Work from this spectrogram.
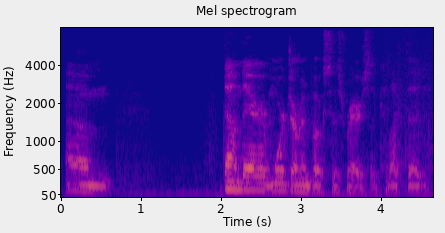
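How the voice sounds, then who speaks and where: A man's voice: lowish voice, slow, darkish tone, lo-fi sound. A man born in the United States and raised in Europe, chatting enthusiastically through a bookshelf tour at home, with lots of fillers. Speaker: video creator giving a bookshelf tour. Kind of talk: casual spoken vlog.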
